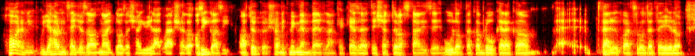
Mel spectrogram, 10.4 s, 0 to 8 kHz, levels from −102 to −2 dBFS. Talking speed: 155 wpm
